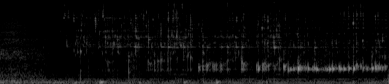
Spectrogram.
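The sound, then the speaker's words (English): A drink pours steadily into a glass in a bar, a continuous splashing gurgle whose pitch rises slightly as the glass fills, starting after a brief moment of quiet. No one speaks. “So why don't you hit him with the pour?”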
